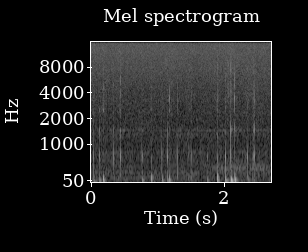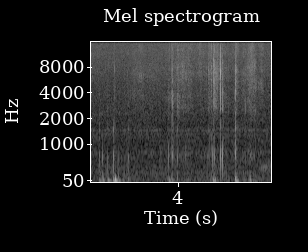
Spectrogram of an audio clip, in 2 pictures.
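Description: A small, hollow brown leather pouch-style glasses case, held in the hand, is tapped and scratched with long red nails. It gives an irregular string of soft, dull, low thuds with very short decay, mixed with light scratching and occasional brighter clicks.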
